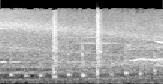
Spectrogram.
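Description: Electronic hip-hop backing track in a passage without vocals or heavy bass: a quick pulse of short blips about five a second, two sharp percussive hits, and short sliding synth tones.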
